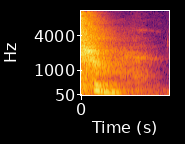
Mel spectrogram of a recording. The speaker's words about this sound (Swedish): Oj, Prosit. ursäkta.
